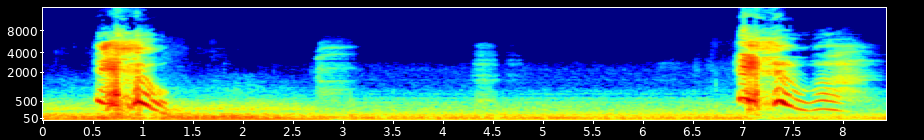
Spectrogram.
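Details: A series of big, long, drawn-out sneezes from a female with an itchy, tickly cold and stuffed-up nose over a couple of days: sneezing.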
